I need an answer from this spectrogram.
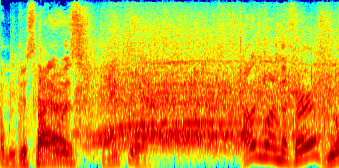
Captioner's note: cheers and applause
